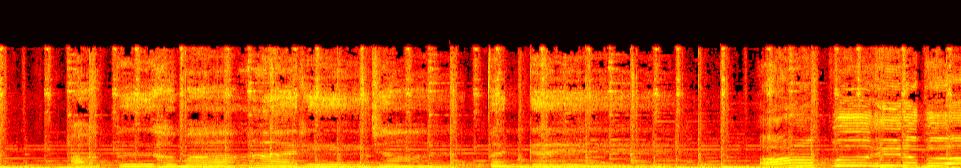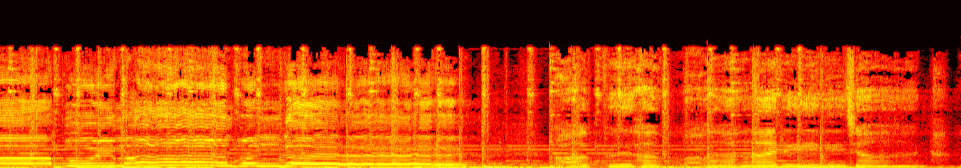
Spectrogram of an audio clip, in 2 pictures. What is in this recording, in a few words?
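female version ringtone, bollywood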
